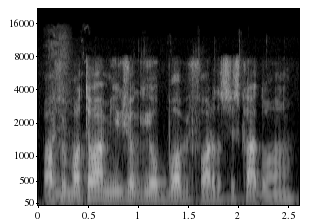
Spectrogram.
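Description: A man's voice: mid-range voice, fairly even intonation, fast talker, darkish tone, dull audio. A young Brazilian man with a Brazilian Portuguese accent, complaining in a mock-dramatic way while gaming with friends. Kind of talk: casual gameplay banter with friends.

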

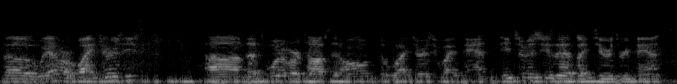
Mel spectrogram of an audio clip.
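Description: A young man in his twenties shows kids around a locker room in a loose, rambling way, leaning on fillers and short laughs. His voice sits at an ordinary pitch. It is caught from well away from the camera, in a boomy room with loud noise behind him. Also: fairly quick. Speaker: baseball player giving a tour. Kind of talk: casual tour talk. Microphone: far camera. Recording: echoey room, far from the mic, loud background noise.

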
